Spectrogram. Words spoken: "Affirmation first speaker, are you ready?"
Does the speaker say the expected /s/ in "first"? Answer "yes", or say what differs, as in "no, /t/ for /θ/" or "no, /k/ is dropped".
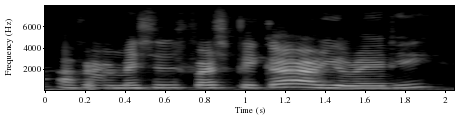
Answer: no, /s/ is dropped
